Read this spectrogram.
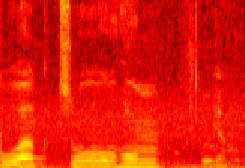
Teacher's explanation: wa bertemu kaf maka itu membacanya harus ada bunyinya angin yang keluar. Jadi wak ya.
